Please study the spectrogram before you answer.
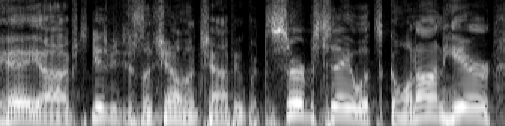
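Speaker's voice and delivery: ordinary delivery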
